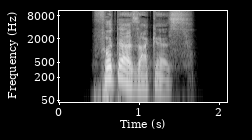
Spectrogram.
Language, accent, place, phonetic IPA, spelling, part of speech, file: German, Germany, Berlin, [ˈfʊtɐˌzakəs], Futtersackes, noun, De-Futtersackes.ogg
- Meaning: genitive of Futtersack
